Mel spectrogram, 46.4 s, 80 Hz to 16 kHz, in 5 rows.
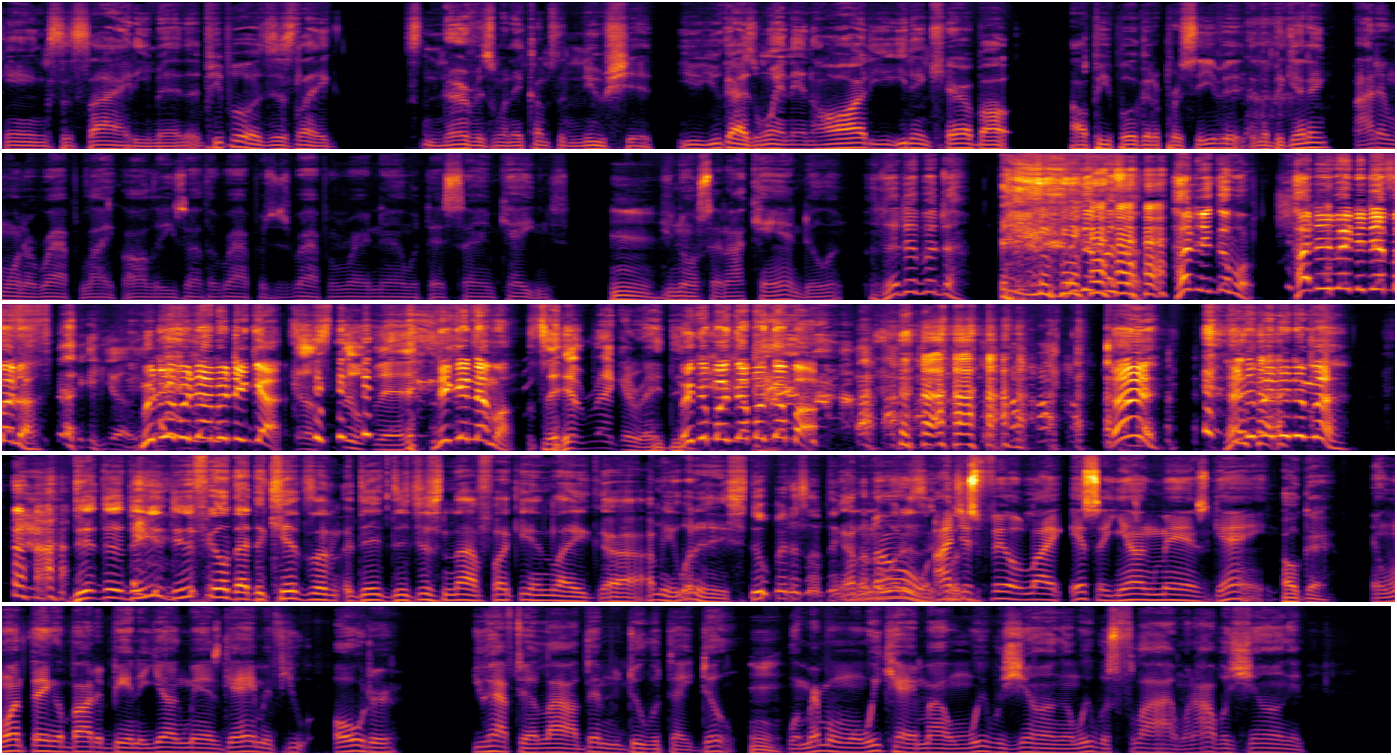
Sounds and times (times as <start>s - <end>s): Speech: 0.0s - 15.8s, 16.5s - 24.1s, 26.0s - 45.9s.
